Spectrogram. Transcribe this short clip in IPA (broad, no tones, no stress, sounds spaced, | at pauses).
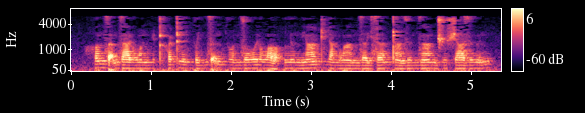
h ʌ n z a̰ n z a j lˠ ə̃ n ʎ a ʈ h ʌ ʈ lʲ ɤ ʎ ɤ j n z ə̰ n ʎ ɤː n z oː j lˠ ʌ | lʲ o n j ãː ʈ ʎ a n lˠ ãː n z ɜ j z ɜ n ʈ ã z ʉ n z ã n d͡ʒ ʉ ʃ a z ʉː n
